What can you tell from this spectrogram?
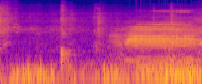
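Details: Cow at Goswami Dairy Farm in Dhanera, offered for sale, lets out a harmonic moo in the second half, a sustained tone following quieter low rumbling and scattered knocks.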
